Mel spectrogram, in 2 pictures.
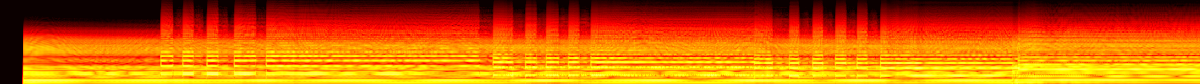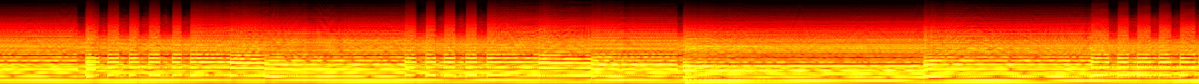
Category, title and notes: Soundscapes > Other
Epic soundtrack
This melody could fit for a scene of an indie movie for a preparation for a battle, because it has that mystical vibe to it, or a soundtrack for a intro for a powermetal.
heroic, soundtrack, epic, battle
